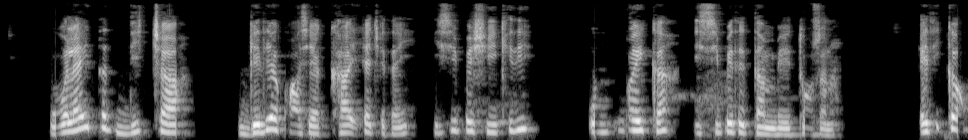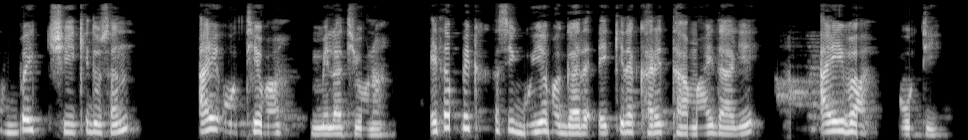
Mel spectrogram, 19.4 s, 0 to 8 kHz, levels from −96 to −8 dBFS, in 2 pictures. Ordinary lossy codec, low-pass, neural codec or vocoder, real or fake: MP3, 64 kbps; 7.2 kHz; none; real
